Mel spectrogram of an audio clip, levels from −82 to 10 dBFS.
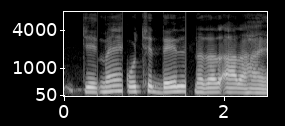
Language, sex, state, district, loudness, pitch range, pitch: Hindi, male, Uttar Pradesh, Budaun, -13 LUFS, 155-180 Hz, 165 Hz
